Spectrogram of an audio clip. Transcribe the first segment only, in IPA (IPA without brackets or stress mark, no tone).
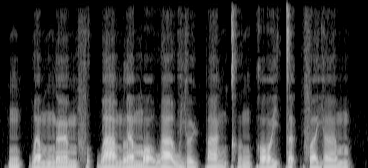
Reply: ŋ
